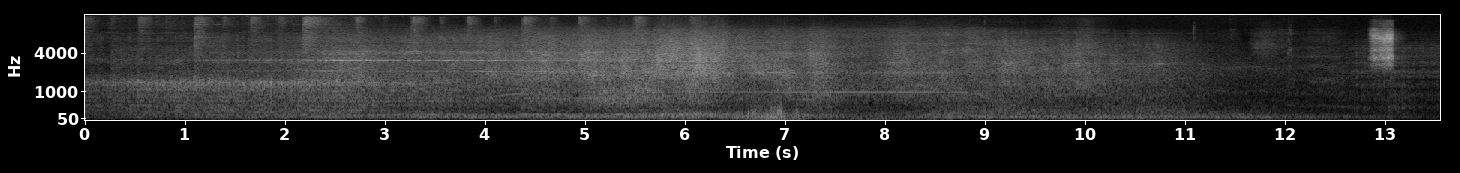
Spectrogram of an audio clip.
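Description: An airplane engine opened up to full throttle gives a loud, sustained roar that holds steady for the whole stretch, a dense drone with a brief sharper burst near the end.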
